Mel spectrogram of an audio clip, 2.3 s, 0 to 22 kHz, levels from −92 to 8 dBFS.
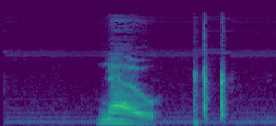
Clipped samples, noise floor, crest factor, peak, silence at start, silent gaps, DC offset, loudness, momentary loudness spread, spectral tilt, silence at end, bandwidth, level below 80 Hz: under 0.1%; -64 dBFS; 26 dB; -8 dBFS; 0.8 s; none; under 0.1%; -30 LUFS; 16 LU; -5 dB/octave; 0.4 s; 14.5 kHz; -66 dBFS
